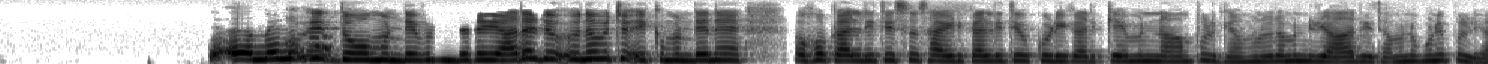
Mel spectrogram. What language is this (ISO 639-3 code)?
pan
